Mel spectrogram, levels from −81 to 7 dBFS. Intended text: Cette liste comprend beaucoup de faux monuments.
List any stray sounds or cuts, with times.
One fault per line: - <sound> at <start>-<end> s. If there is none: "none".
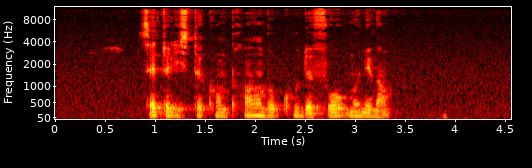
none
